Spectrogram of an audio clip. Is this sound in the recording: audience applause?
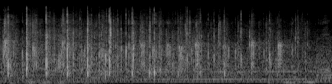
yes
